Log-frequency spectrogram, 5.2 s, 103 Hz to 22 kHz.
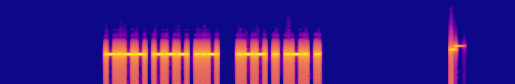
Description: Morse code, heard as a keyed tone, about 40 wpm, 700 Hz. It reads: YOU WERE
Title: Sets of 2 Words 40wpm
